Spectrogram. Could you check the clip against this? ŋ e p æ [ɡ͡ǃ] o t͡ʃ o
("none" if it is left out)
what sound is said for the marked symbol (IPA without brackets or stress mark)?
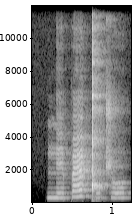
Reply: ɡ͡ǃ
